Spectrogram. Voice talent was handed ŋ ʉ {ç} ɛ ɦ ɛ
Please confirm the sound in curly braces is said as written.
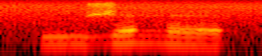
no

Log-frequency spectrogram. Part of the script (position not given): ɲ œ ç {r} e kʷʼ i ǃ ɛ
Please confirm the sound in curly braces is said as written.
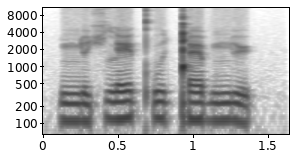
no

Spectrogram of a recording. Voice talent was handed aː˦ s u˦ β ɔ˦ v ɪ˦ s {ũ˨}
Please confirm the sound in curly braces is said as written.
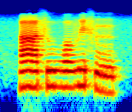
yes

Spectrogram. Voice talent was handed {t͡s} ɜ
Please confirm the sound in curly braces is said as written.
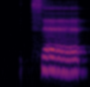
yes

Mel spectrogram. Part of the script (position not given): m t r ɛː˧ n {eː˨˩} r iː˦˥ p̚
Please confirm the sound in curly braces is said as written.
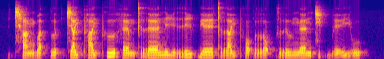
no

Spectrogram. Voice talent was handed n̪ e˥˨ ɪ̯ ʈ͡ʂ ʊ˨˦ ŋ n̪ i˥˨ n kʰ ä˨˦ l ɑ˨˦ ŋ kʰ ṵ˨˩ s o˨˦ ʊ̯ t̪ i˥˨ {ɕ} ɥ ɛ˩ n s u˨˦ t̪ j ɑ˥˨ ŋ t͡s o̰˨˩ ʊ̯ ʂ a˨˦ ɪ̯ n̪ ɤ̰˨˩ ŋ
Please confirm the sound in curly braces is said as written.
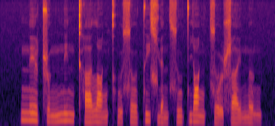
yes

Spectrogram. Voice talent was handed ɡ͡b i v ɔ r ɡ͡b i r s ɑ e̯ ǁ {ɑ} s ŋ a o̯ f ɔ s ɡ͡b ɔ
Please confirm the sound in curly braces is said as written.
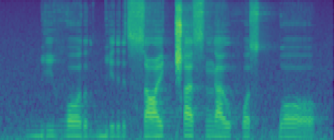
no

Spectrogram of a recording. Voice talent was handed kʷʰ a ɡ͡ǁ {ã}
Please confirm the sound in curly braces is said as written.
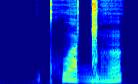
no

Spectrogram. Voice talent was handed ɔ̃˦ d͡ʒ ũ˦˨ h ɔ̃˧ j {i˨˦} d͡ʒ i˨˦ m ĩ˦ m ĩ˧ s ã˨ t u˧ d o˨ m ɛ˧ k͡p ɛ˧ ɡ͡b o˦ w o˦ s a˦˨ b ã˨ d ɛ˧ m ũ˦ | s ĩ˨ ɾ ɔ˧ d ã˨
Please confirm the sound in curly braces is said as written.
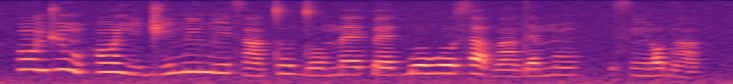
no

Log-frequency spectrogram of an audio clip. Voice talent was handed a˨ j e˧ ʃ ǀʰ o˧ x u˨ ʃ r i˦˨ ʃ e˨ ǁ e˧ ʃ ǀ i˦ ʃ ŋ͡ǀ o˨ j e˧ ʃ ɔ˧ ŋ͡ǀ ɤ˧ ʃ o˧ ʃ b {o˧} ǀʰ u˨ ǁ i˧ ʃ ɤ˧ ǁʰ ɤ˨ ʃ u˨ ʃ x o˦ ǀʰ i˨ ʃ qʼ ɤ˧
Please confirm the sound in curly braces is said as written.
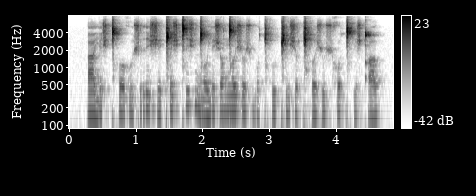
yes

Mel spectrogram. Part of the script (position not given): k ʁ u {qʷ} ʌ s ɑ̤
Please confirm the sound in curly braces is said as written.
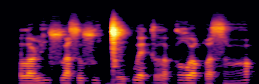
yes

